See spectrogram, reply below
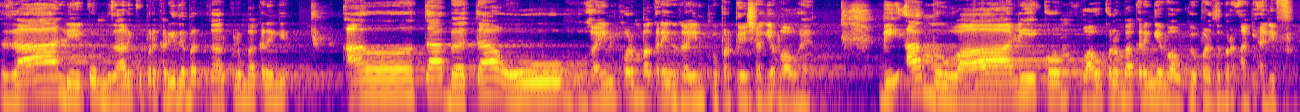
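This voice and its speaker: A male Quran teacher with a fairly high voice leads a lesson. He stretches verses into slow chanted lines, then breaks them down in brisk, matter-of-fact explanation. His voice rings in a long hall reverb over faint music. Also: steady tone. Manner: slow chanted recitation alternating with quick explanations. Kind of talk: recitation lesson.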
